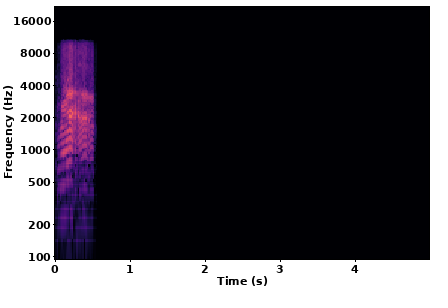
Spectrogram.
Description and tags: Siamese cat meow 2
